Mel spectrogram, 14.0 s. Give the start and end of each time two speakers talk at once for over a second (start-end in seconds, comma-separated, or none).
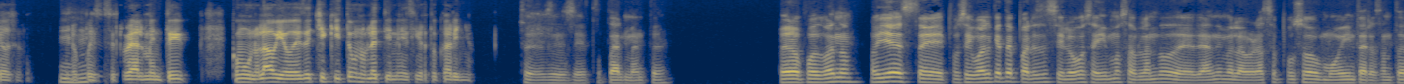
none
